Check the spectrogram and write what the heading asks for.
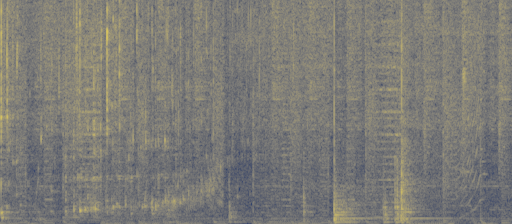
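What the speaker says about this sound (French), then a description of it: "Donc l'eau est rajoutée." Water pours into a homemade lava lamp bottle, a gurgling, splashing fill rising in pitch, with a couple of louder glugging surges near the end and no talk.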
